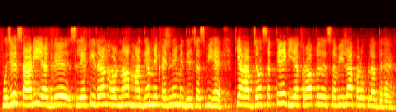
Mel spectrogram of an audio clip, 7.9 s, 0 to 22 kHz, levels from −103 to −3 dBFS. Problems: constant background noise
